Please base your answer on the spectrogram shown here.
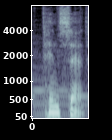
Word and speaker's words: Tencent: On July 6th, Tencent, pronounced Tinscent, released the full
